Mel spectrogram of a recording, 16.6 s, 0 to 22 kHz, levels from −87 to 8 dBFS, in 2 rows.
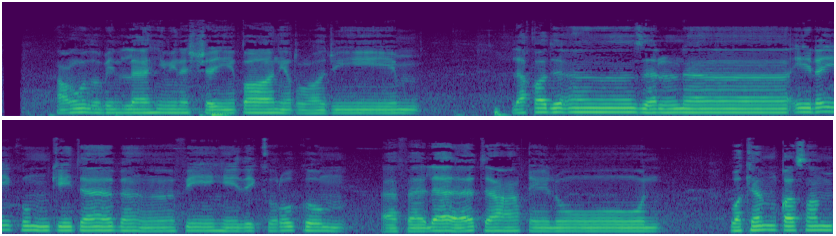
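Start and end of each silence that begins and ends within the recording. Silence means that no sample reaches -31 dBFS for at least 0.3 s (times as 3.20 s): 4.17–4.94 s
11.75–12.13 s
14.91–15.62 s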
